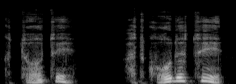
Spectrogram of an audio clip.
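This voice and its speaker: A man's voice: mid-range voice, sing-song, slow pace, creaky, warm tone, slightly rough, dry recording, clean studio sound, pitched above the performer's own voice, heavily acted. A man reading a feverish, faint young man. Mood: dazed. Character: feverish, weak young man, dazed and smitten.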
